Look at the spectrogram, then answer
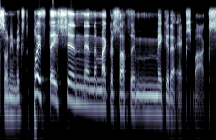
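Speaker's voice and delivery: Italian barber's accent. Explaining the game consoles, slipping into an italian barber's accent. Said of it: "now I sound like my Italian barber".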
